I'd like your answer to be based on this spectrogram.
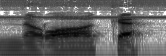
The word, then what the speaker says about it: naraka: For example, if you say nareka, You're pronouncing all the letters with thinness. – And if you say naraka, you're pronouncing all of them with tafkhim. – And again, it is wrong.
